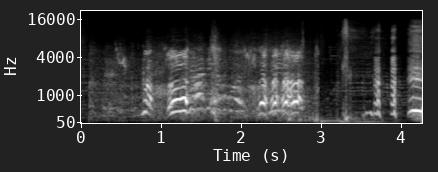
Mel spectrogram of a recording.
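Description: A goat bleats loudly and close by in a few quavering, drawn-out cries, followed by a couple of sharp knocks and one last short bleat.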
